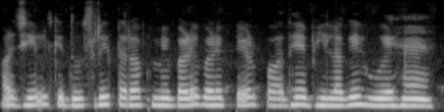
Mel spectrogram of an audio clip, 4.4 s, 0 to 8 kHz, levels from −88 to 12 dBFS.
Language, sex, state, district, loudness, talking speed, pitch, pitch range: Hindi, female, Jharkhand, Garhwa, -13 LUFS, 175 wpm, 195 Hz, 185-200 Hz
